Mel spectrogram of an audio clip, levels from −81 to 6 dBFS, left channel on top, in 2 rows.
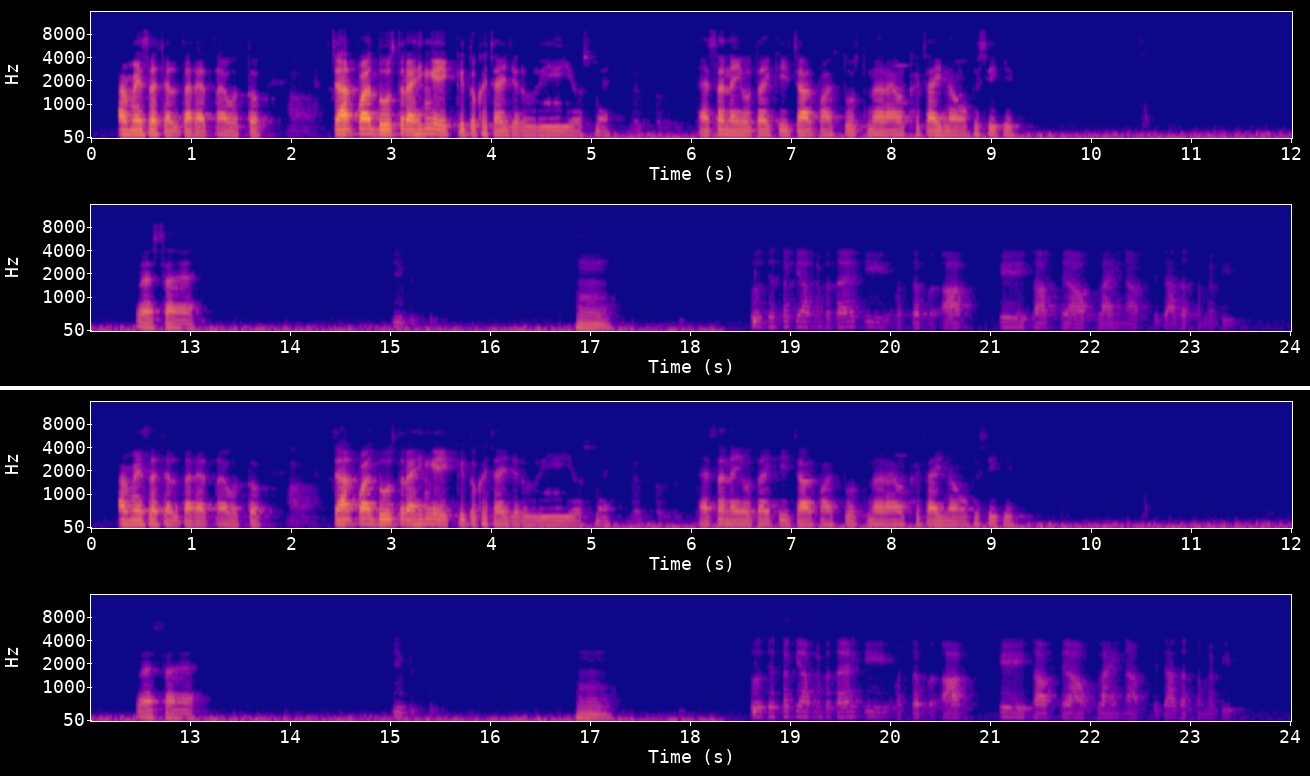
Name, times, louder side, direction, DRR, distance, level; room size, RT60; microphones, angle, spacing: voice 1, 0.3-1.7 2.4-5.2 6.1-9.3 12.5-13.1 16.9-17.2, left 4 dB, 75° left, 0.8 m, -28 dB
voice 2, 2.0-2.3 5.4-6.1 15.0-15.5 18.6-20.8 21.1-23.5, right 1 dB, 15° right, 1.4 m, -48 dB
sound 1, 4.1-18.3, right 1 dB, 45° right, 3.4 m, -49 dB
13.0 x 8.0 x 4.3 m
head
